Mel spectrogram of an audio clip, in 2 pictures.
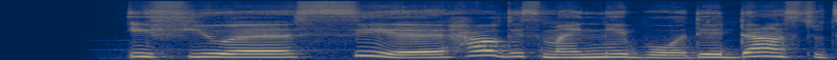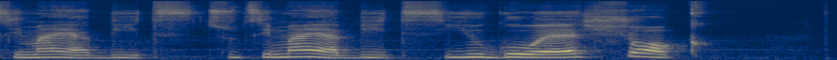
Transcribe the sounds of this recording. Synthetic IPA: ifjuwɛsiɛhawdismaɪnebɔdedãnstutʰimajabit | tːutimajabitjuɡoɛʃɔk

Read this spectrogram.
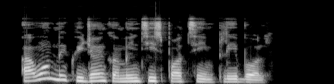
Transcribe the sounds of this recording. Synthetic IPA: awɔ̃nmekwid͡ʒɔ̃ɪ̃nkɔmjunitispɔtʰːĩmplebɔl

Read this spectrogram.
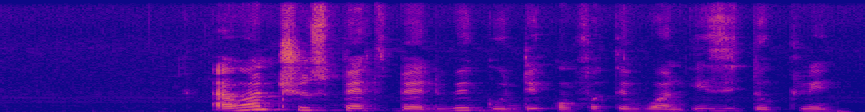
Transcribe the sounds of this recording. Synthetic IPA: a̰ɪwɔ̃ntt͡ʃuspɛtbɛdweɡodekɔ̃ɱfɔtebuãnizitoklĩn

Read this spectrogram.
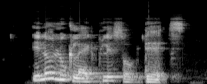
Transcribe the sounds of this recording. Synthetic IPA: inoluklaɪk̚pʰlesɔfdɛt

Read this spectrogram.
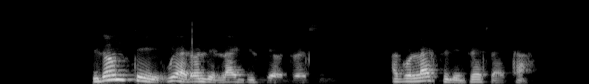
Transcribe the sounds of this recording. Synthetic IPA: jidɔ̃ntewiadɔ̃ndelaɪk̚diziɡɔdɹɛsĩn | aɪɡolaɪk̚tudedɹɛslaɪkʰa

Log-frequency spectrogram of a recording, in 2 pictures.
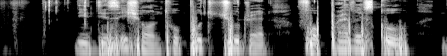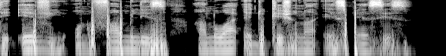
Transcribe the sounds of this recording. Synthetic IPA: didisiʃɔ̃ntʰupʰutt͡ʃildɹɛ̃n | fɔpʰɹaɪvɛtskʰul | diʔɛviɔ̃nfamilis | anualɛd͡ʒukʰeʃɔna̰lɛ̰kspɛ̃nsḭs

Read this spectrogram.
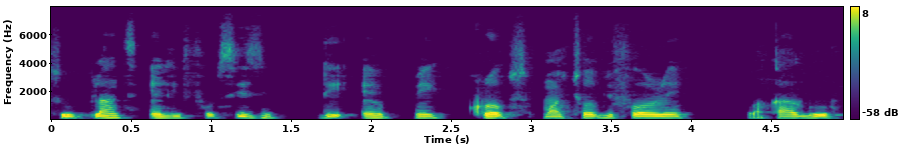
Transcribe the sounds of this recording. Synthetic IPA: twiplãntɛlifɔsizɔ̃n | diɛmekkɹɔbsmat͡ʃɔbifɔɾẽn | wa̰kaɡo

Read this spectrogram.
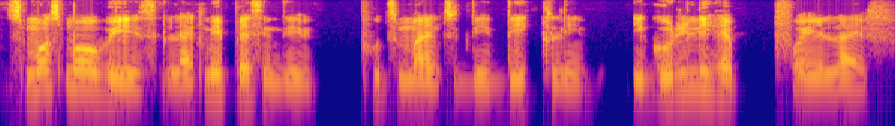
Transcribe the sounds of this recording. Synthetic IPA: smɔsmɔlwezlaɪkmepɛsĩnde | pʰutmãɪ̃ntʰudedekʰlĩn | iɡoɹiliɦɛlp | fɔelaɪf

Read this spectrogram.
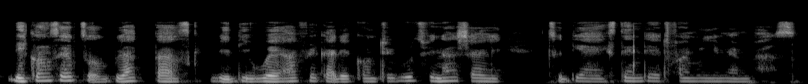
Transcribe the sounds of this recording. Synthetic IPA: dikʰɔ̃nsɛp̚tɔvblak̚taskbidiwɛafɹikadekʰɔ̃ntʰɹibjutfanãnʃali | tʰudɛaɛkstɛ̃ndɛdfamilimɛ̃mbas

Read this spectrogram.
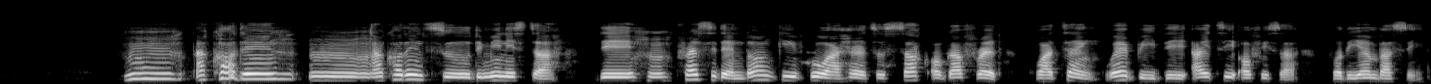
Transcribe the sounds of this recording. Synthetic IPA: m̩akʰɔdɪ̃ | akʰɔdɪ̃ŋtuðiminista | dipʰɹɛsidɛ̃ndɔ̃nɡivɡoaɦɛd̚tusakʰɔɡafɹɛd | kwatʰɛ̃ŋwʔɛbidiʔa̰ɪtʰiʔɔfisa̰ | fɔðiɛ̃mbasḭ

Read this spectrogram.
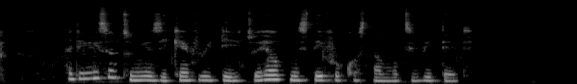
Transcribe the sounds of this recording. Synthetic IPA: aɪdilisɔ̃ntʰumjuzikɛvɹidetʰuɦɛlp̚mistefokʰɔstãmotivetɛd̥

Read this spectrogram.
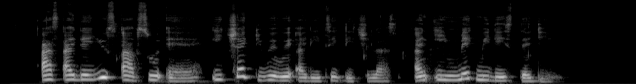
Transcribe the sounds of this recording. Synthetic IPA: asaɪdejusapsoʔɛit͡ʃɛk̚diweweʔaɪdetʰek̚det͡ʃilas | ãnimek̚midestɛdi

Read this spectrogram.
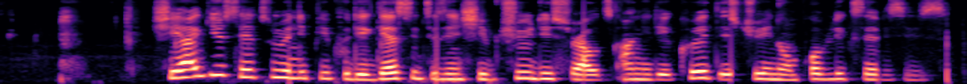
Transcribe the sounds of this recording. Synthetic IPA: ʃiaɡjuz̥setʰumɛnipipʰədeɡɛtsitizə̃nʃip̚tʰɹudisɹaʊtsãnidekʰɹietestɹẽnɔ̃npʰɔbliksɛvisiz̥

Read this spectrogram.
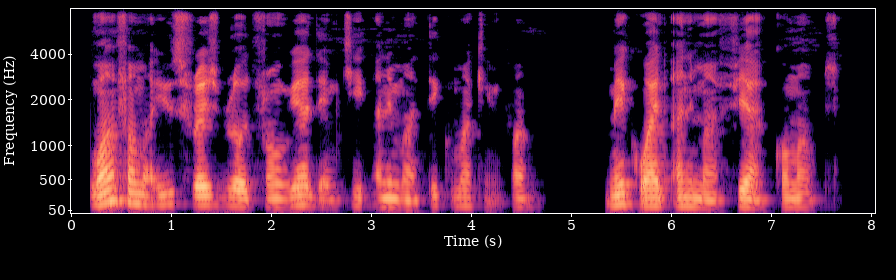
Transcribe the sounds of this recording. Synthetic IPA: wãnfamajusfɹɛʃ̬blɔdfɹɔ̃mwɛadɛ̃mkʰianimatekmakʰḭ̃nfam | mekʰwaɪda̰nimalfiakʰɔ̃maʊt

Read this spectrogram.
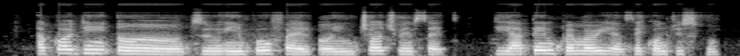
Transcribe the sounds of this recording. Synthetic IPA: akɔdɪ̃ŋɔtuẽnpɹofaɪlɔ̃nĩnt͡ʃɔt͡ʃwɛbsaɪt | diat̪ẽnpɹaɪmaɹiãnsɛkɔ̃ndɹiskul

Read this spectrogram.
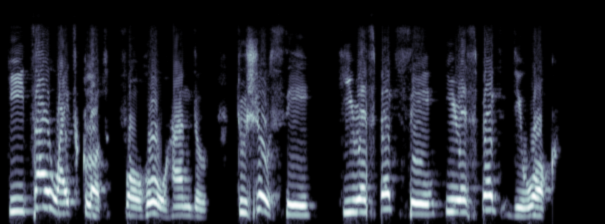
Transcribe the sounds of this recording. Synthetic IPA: hitʰaɪwaɪtklɔt | fɔɦolɦãndl̩tuʃose | hiɹɛspɛk̚tsehiɹɛspɛk̚tdiwɔk

